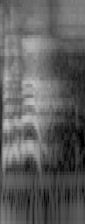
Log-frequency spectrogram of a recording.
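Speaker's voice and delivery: rude, high, loud barked delivery.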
